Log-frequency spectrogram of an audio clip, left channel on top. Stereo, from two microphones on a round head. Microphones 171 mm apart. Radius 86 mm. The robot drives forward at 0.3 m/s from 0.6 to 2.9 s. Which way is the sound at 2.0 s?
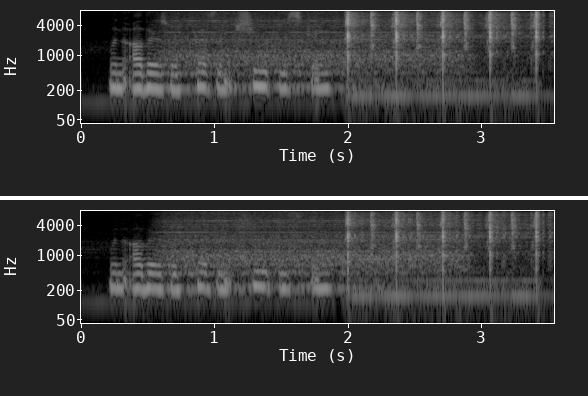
30° left (ahead or behind).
